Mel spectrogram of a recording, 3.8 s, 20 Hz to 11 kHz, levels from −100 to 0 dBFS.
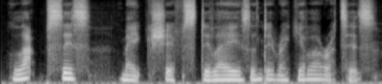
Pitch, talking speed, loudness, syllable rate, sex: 140 Hz, 80 wpm, -20 LUFS, 4.2 syllables/s, male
